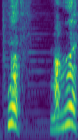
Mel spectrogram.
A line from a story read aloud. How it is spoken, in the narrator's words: she barked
